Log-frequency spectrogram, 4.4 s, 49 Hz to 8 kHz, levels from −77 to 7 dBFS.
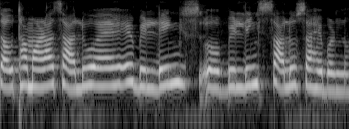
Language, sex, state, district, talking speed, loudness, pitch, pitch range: Hindi, female, Maharashtra, Aurangabad, 135 wpm, -18 LUFS, 270 Hz, 255-290 Hz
